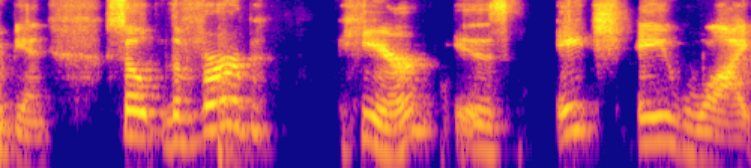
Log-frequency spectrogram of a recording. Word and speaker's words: hay: Okay, so this is actually, these three letters, H-A-Y, are pronounced I. So everybody repeat after me. I, like I, right? I, H-A-Y, I.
